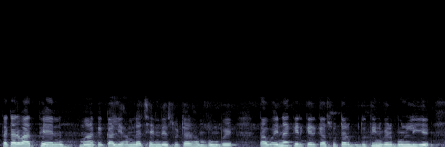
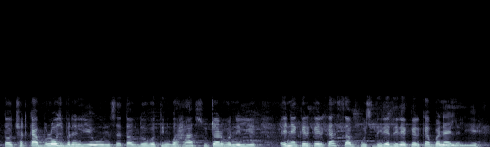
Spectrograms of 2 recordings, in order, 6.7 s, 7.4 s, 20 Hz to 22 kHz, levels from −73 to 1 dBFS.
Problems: none marked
